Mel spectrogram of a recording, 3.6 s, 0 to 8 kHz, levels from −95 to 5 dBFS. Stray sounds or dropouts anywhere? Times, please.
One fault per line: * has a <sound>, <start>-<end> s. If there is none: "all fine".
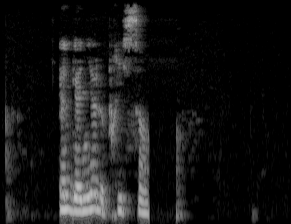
all fine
